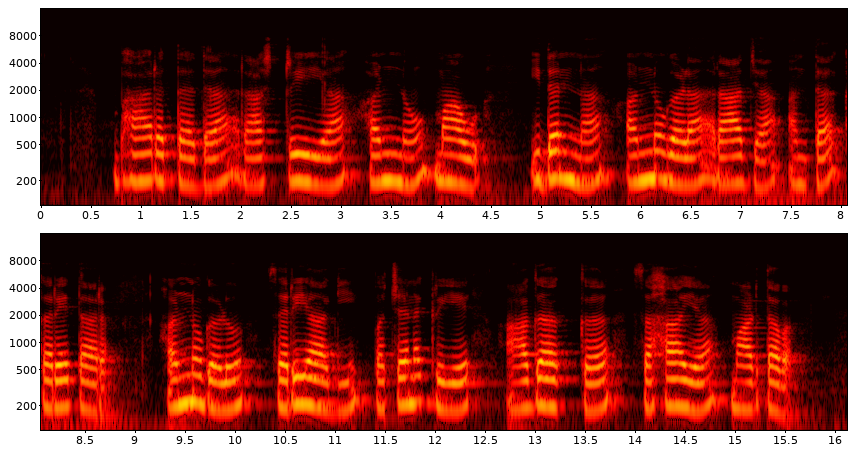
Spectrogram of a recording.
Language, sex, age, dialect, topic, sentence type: Kannada, female, 31-35, Dharwad Kannada, agriculture, statement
